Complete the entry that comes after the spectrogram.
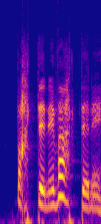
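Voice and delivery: piercing, wild, desperate, loud shriek. A woman answers a man's demand for a kiss, shrieking. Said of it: "strillò lei".

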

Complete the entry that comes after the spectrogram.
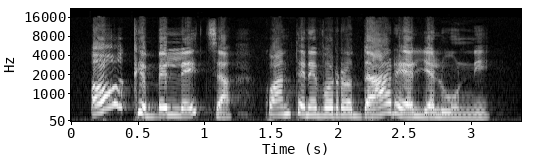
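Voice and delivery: eager, delighted, high, gleeful outburst. Narrator reads a young boy grabbing his father's cane: joyful exclamation. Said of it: "esclamò l'interessante fanciullo".

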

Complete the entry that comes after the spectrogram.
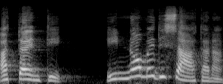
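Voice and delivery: grand, ceremonious shouting. A self-proclaimed magician calls a dead baron before the gathered company: solemn shout. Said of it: "gridò poi con aria solenne".

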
